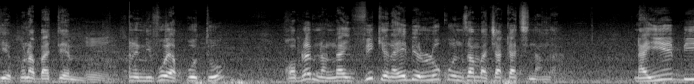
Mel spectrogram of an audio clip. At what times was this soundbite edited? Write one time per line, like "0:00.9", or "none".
0:01.3

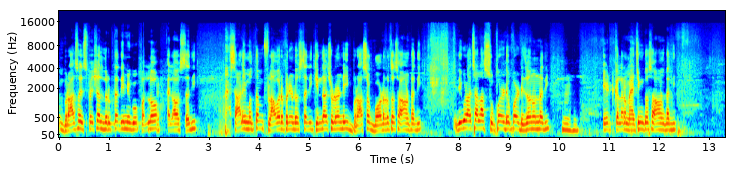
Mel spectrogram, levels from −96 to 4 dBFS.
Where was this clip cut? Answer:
none

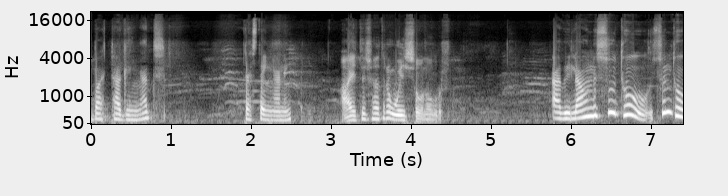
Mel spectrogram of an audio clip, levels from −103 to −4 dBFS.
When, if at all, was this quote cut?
none

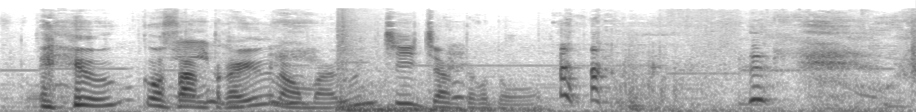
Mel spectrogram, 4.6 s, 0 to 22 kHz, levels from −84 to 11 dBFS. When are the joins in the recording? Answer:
0:03.6

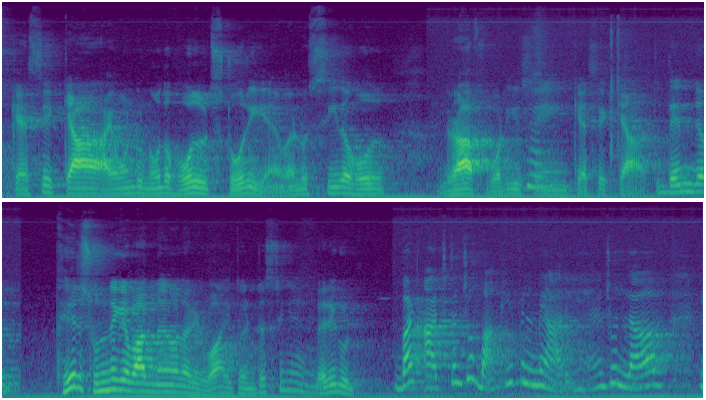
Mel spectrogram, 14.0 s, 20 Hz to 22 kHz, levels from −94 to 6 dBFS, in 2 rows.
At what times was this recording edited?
0:07.2
0:10.8

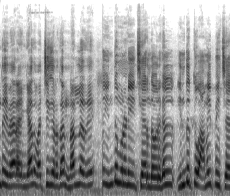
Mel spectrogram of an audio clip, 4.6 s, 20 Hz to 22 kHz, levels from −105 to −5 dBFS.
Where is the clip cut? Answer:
0:02.1

